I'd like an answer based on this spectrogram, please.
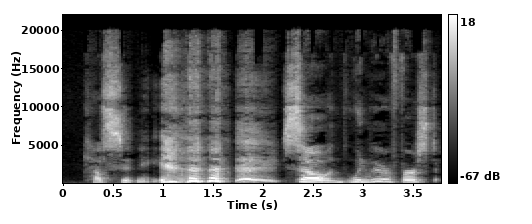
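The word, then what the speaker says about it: chalcedony: because Cal cidney is spelled chalon but it's pronounced Cal cidney so when we were first um doing a lot of a lot of the footwork to start the business we still called it choni in fact we' never heard it even called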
